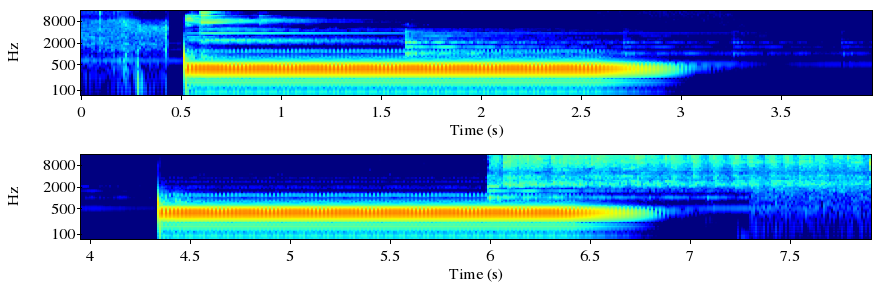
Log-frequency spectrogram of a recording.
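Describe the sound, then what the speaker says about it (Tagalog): A telephone sounds two long, loud, steady electronic tones separated by a brief pause, with no one speaking. "sagutin mo ang telepono"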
